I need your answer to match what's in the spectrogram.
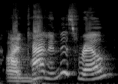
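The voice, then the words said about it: Speaks in a character voice. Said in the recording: “I did the voice there”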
